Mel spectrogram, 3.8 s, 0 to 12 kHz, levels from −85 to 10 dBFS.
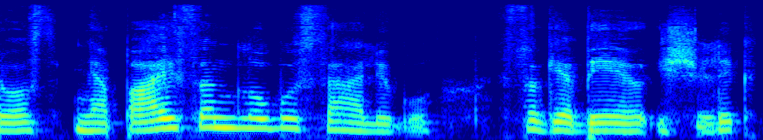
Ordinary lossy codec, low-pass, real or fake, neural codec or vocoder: AAC, 32 kbps; 10.8 kHz; fake; codec, 24 kHz, 0.9 kbps, WavTokenizer, medium speech release version 2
